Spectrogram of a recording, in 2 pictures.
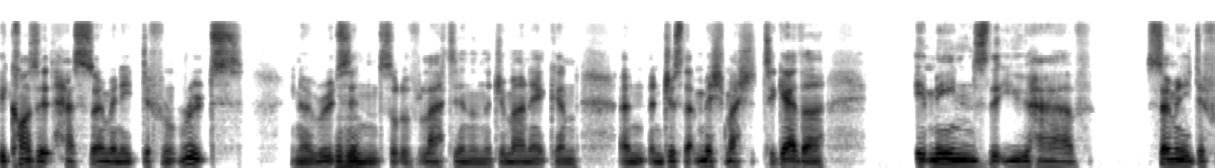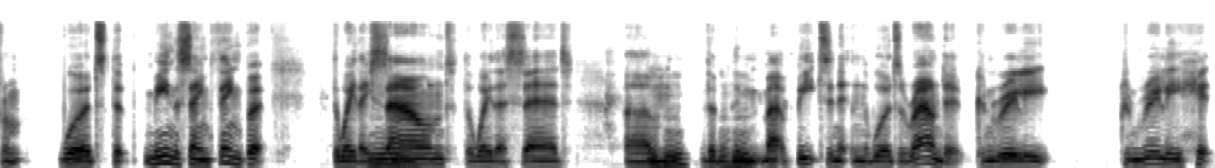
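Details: Adult male speaker; Typical conversational speech.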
